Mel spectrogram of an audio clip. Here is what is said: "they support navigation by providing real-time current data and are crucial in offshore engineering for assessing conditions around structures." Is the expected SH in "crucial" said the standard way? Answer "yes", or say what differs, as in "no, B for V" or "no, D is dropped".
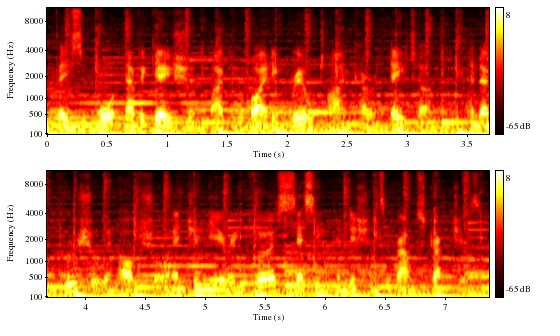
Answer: yes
